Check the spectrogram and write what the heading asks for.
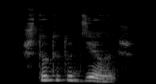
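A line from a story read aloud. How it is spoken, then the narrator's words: Hurtfully casual tone. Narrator (Russian): Это было сказано до обидного будничным тоном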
